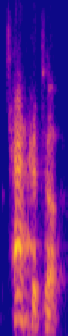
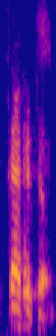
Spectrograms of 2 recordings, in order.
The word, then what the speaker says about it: Taikratoke: Takatup. Okay, Takatup.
